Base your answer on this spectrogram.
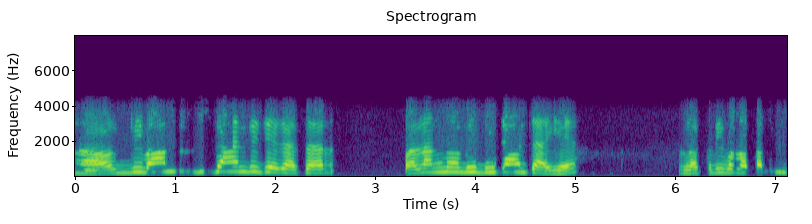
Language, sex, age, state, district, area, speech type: Hindi, female, 30-45, Bihar, Muzaffarpur, rural, conversation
